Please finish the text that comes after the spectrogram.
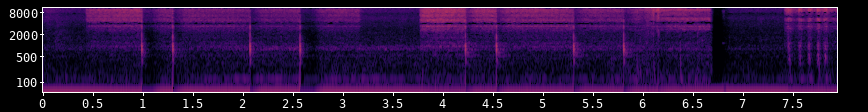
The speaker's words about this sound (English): that first sound there was a seahorse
